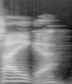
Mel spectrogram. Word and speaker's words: Sega: Well, I think you'll first find it pronounced Sega.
